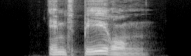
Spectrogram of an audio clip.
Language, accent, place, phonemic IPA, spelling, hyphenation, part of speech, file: German, Germany, Berlin, /ɛntˈbeːʁʊŋ/, Entbehrung, Ent‧beh‧rung, noun, De-Entbehrung.ogg
- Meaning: 1. hardship, privation 2. austerity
